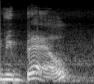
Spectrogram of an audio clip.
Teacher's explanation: when I say rebel the stress on the second syllable · Rebel is someone who rises in opposition and the stress is on the first syllable. But when I say rebel, the stress is on the second syllable and it means to rise in opposition. That becomes the verb.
